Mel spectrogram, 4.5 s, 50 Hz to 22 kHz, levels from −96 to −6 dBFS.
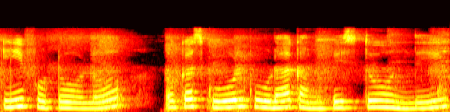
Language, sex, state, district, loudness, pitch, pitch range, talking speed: Telugu, female, Andhra Pradesh, Sri Satya Sai, -15 LUFS, 230 Hz, 215-245 Hz, 105 wpm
